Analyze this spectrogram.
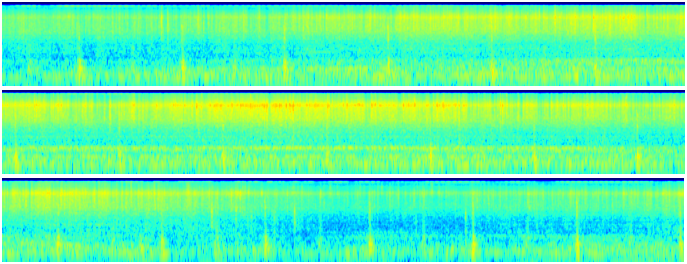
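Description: Heavy rain falling on a moving car, heard from inside the cabin, with a low hum of the car running on the wet road; the rain swells loudest in the middle. A sharp tick sounds about every second and a half.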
